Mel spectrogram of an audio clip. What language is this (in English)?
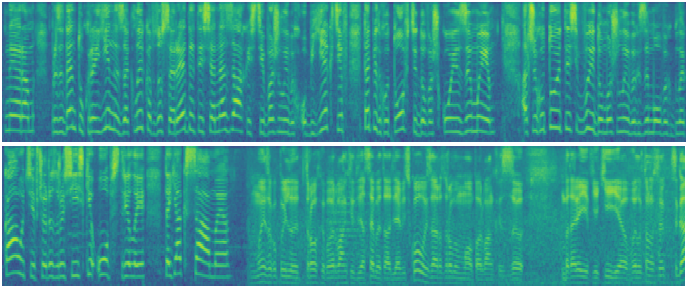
Ukrainian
